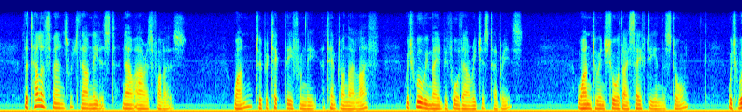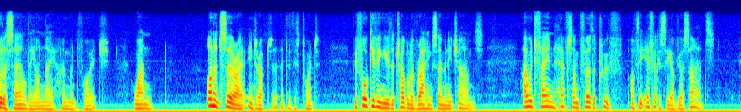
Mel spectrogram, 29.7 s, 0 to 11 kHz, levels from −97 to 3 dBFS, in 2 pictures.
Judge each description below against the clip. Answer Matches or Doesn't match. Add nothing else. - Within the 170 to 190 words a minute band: Doesn't match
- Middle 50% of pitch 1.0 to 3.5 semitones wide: Doesn't match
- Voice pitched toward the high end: Doesn't match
